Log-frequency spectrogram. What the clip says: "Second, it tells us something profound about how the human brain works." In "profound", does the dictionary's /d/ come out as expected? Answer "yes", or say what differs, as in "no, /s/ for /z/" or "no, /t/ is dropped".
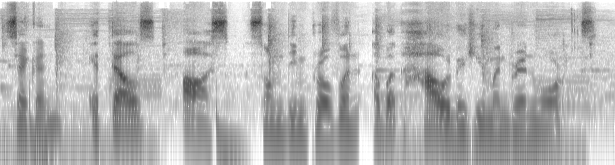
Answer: no, /d/ is dropped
